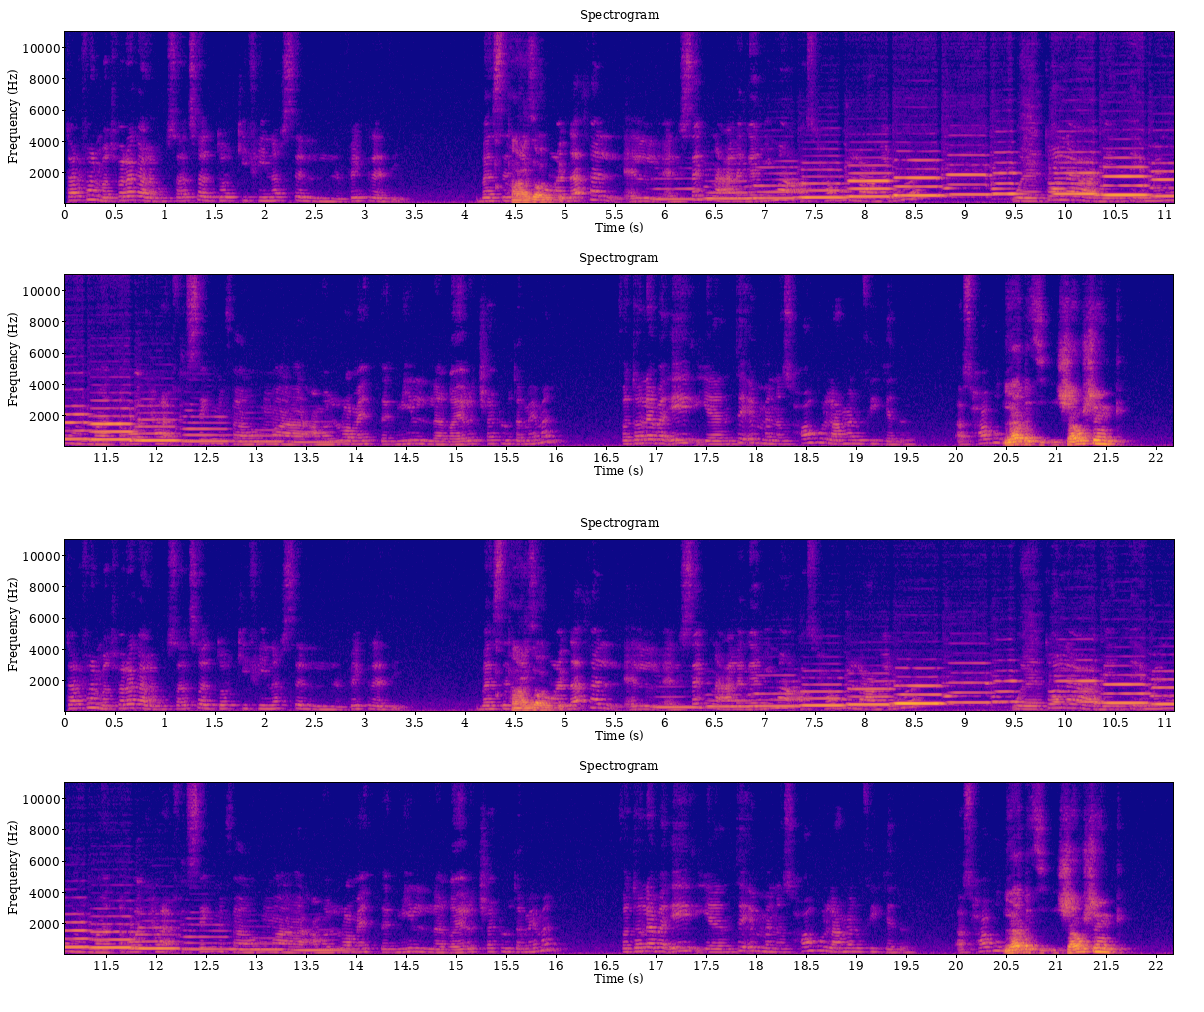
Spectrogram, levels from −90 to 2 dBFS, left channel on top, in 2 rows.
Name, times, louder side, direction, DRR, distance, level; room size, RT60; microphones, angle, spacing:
voice 1, 0.0-3.4 4.1-8.6 9.4-16.0 16.7-19.6 20.0-20.5, left 1 dB, 30° left, -2 dB, 1.8 m, -40 dB
voice 2, 4.5-4.8 20.5-21.6, left 1 dB, 50° left, -5 dB, 1.0 m, -23 dB
Wind instrument woodwind instrument, 5.9-13.9, left 1 dB, 85° left, 0.9 m, -27 dB
4.6 x 3.2 x 2.5 m, 0.35 s
head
